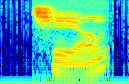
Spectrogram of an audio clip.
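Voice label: "qing", Chinese, tone 3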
